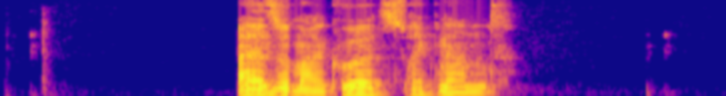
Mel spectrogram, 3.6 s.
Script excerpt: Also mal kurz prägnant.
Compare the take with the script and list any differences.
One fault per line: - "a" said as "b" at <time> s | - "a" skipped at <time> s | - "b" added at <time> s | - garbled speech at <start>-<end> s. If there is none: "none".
none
